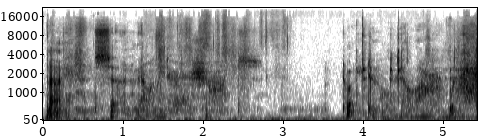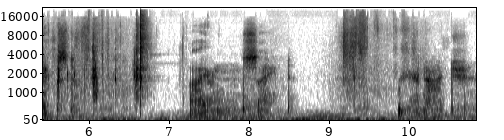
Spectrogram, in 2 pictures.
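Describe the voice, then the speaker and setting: A man playing a shady underworld arms dealer in a noir ASMR roleplay, speaking in hushed, deliberate, terse fragments with a gravelly voice. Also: rough recording. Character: Blind Joe, shady slow-talking male underworld arms dealer.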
